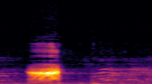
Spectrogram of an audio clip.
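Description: A single short, loud shout that rises in pitch, about half a second in, with faint voices after it.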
